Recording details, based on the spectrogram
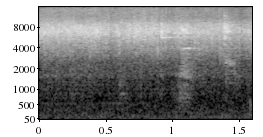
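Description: Dried chillies fry in a hot pan with a steady, close sizzle and crackle, the hiss holding on throughout with small pops and stirring scrapes, no voices.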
